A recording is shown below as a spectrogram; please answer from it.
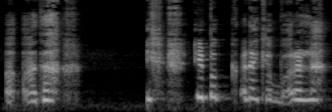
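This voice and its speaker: A man with a Tirunelveli Tamil accent playing an older man on duty, a gruff yet tender lover who stammers. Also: very high-pitched, lively intonation, measured pace, a bit bright, heavily acted. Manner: stammers, turns from cold to tender. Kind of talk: romantic short-drama acting.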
